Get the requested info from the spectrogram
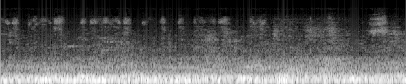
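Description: A marker pen writing on a whiteboard, faint scratchy strokes over a steady low background rumble.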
